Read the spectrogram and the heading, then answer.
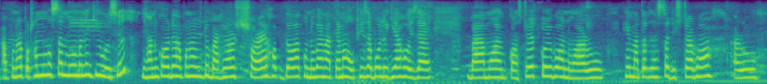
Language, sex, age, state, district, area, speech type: Assamese, female, 30-45, Assam, Dibrugarh, rural, spontaneous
